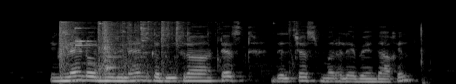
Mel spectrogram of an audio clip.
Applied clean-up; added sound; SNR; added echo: none; Shatter; 7 dB; none.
